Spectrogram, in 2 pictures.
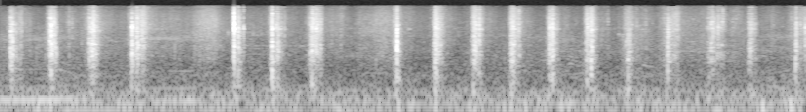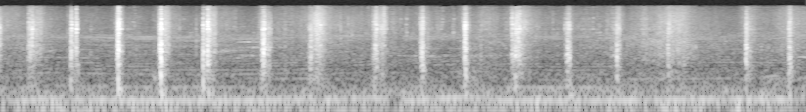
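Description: Machete blade chopping rapidly into grass turf and soil, clearing a patch down to bare earth: a quick, even run of sharp strikes, about three or four a second.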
